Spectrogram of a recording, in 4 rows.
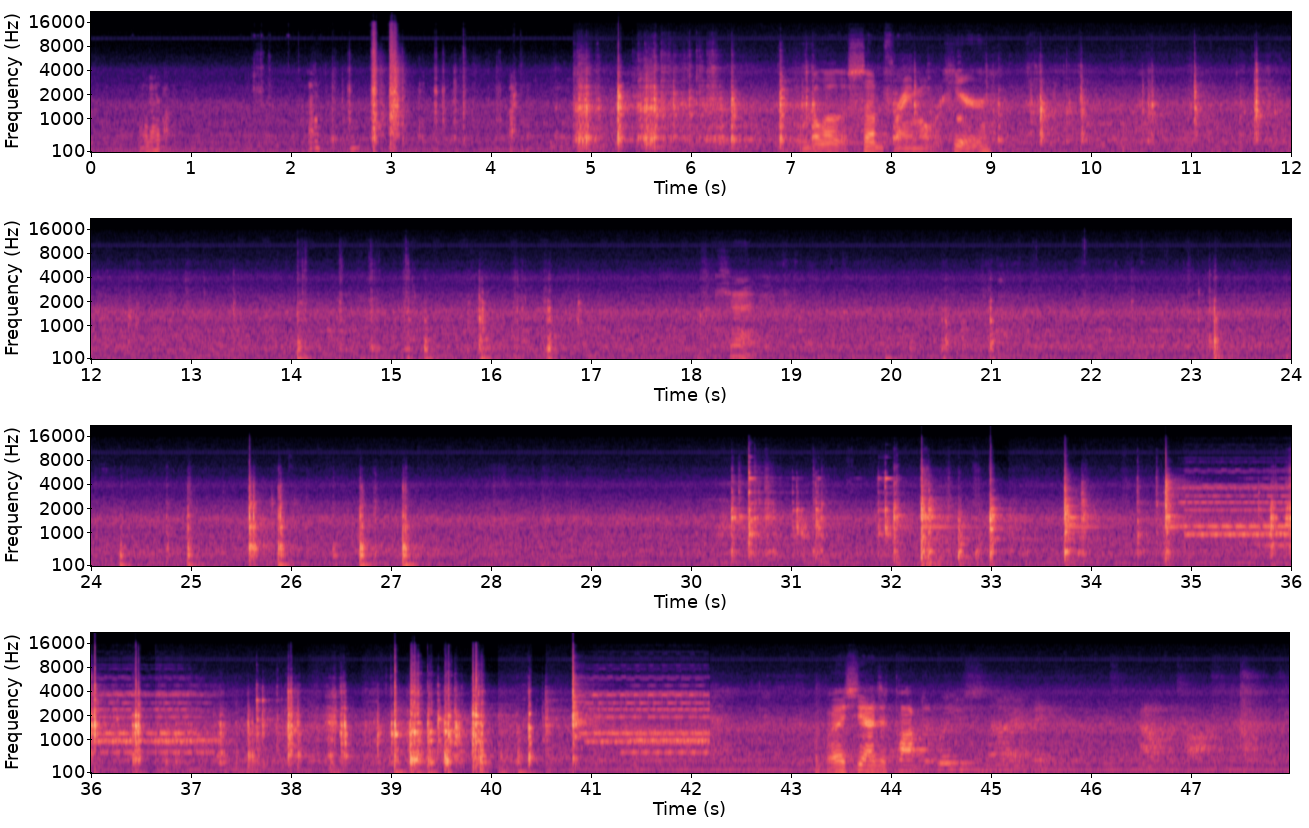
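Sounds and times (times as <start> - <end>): ringing metallic tone: 34.7 - 37.5, 40.7 - 42.4.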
